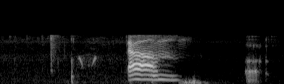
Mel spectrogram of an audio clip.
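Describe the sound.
A single loud burp lasting about half a second, trailing off into a low rumble, with faint brief vocal noises before it and a short voice sound afterward.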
